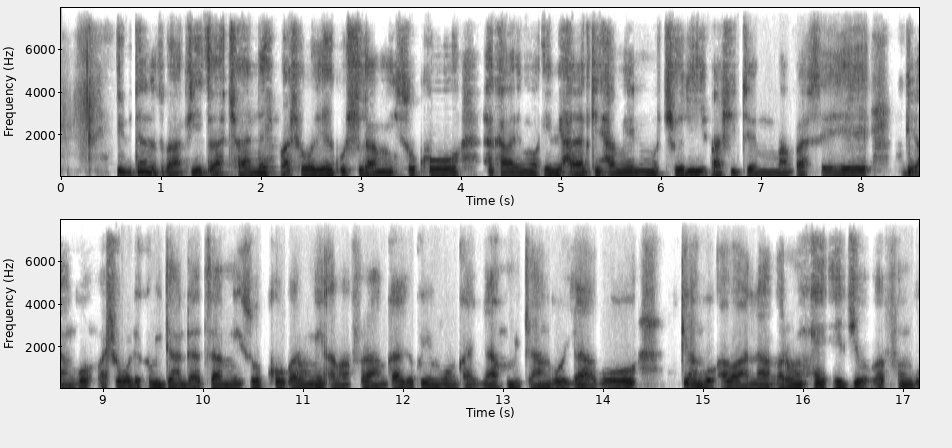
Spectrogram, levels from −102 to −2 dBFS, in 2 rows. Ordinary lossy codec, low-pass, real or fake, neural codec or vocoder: Opus, 32 kbps; 7.2 kHz; fake; codec, 44.1 kHz, 2.6 kbps, SNAC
